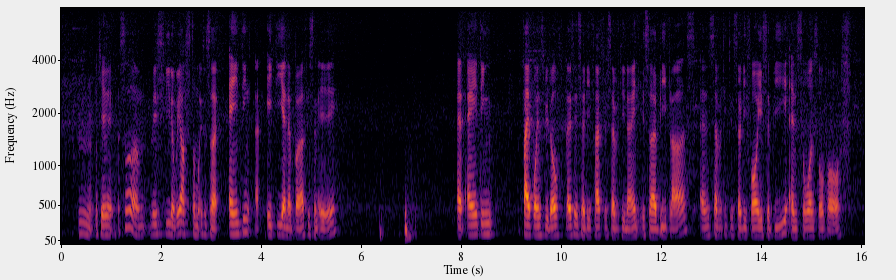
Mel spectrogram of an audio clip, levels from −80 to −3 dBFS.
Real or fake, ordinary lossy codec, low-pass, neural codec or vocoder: real; none; none; none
